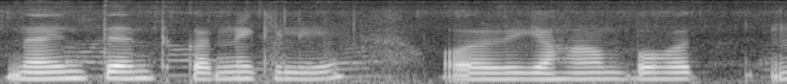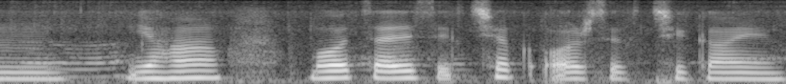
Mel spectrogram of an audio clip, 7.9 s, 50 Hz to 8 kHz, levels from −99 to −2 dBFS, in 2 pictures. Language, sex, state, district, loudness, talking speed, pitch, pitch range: Hindi, female, Bihar, West Champaran, -19 LUFS, 105 wpm, 185 Hz, 180-200 Hz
